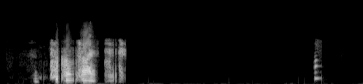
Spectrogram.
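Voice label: Lakes Sheriff Lake Patrol, scanner audio trunk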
